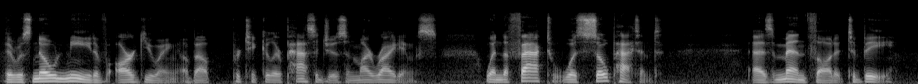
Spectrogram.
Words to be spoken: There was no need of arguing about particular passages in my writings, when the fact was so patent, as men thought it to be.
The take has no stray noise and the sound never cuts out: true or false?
true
